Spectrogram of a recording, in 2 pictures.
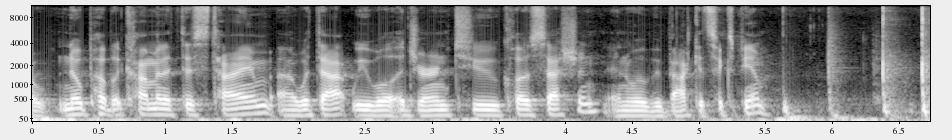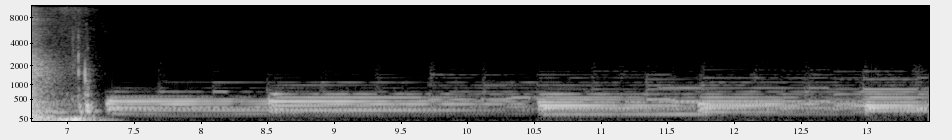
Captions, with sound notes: - No public comment at this time. With that, we will adjourn to closed session and we'll be back at 6 pm. (gavel bangs) (light, upbeat music)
